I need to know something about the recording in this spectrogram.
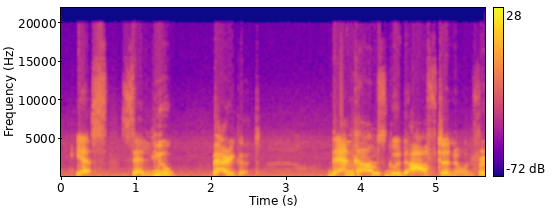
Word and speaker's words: salut: French for hi hey what's up it's called Salu yes salute very good then comes good afternoon for good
